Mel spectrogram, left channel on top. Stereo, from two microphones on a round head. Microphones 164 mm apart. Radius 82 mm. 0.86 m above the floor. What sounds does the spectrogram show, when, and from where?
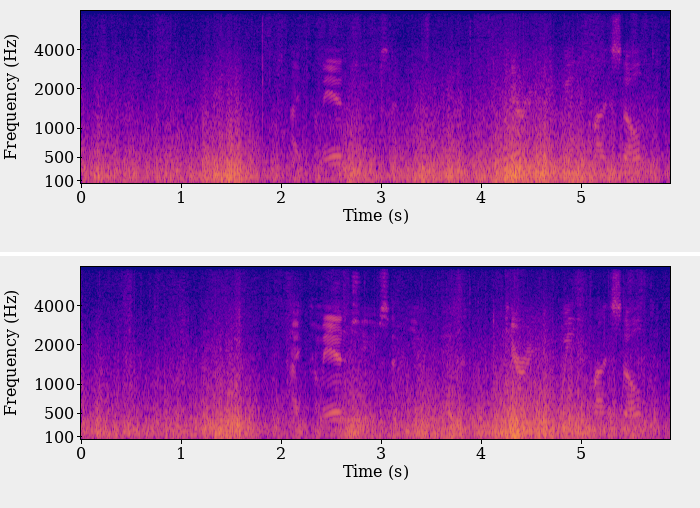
2.1 s a man speaking: 60° right (ahead or behind); by 5.8 s 15° left (ahead or behind)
